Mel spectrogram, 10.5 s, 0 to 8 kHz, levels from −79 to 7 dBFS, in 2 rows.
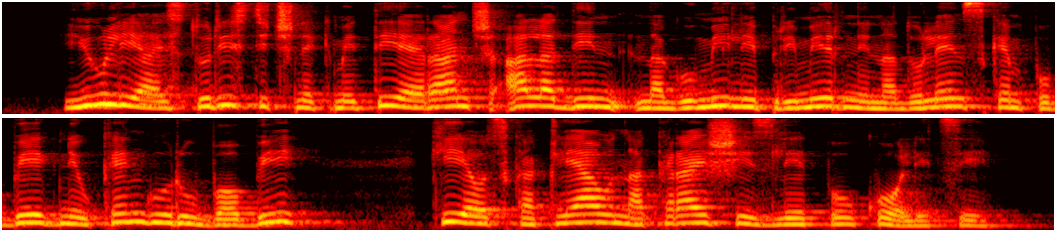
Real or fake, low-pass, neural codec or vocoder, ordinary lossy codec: real; none; none; none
